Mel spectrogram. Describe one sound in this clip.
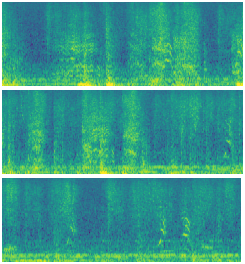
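Creatures snarl and screech as they are struck down.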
